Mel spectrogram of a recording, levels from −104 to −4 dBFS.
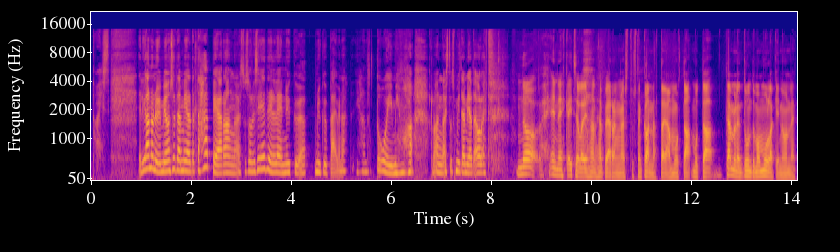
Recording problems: uneven, jittery; strongly; from 2 to 13 s

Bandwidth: 14 kHz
